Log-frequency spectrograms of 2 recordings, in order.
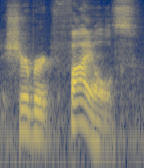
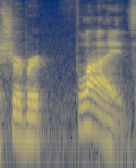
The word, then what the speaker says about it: Sherbert Flies: the January community showcase Brandon had pronounced the band name sherbert files instead of sherbert flies ah as is correct this led to Brandon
